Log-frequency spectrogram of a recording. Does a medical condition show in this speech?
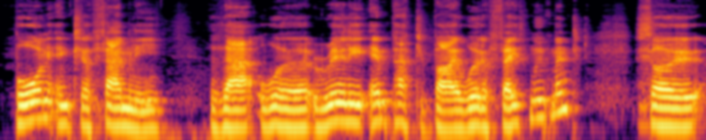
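Yes: cleft palate (Pierre Robin syndrome), severe; delayed speech development, audible speech impediment, listeners often ask for repetition.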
